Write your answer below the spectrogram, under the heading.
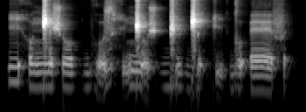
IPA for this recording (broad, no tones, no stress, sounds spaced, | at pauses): i h o ŋ͡ǁ ɛ ʃ ɾ o | bʱ o̰ z h ḭ ŋ͡ǁ o̰ ʃ ɡ͡ǁ ʉ ɡ͡ǁ e ʔ k ḭ ʔ ɡ o ʔ ɛː f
